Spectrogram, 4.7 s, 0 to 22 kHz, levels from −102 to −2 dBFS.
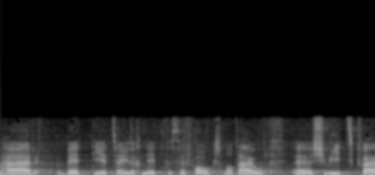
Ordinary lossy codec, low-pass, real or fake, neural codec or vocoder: MP3, 64 kbps; 7.2 kHz; real; none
